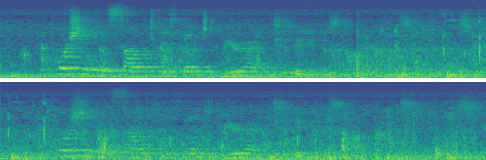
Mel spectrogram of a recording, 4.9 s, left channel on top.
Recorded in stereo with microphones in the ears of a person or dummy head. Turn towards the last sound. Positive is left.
turn(degrees=-10)  # may be behind; listen again after turning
